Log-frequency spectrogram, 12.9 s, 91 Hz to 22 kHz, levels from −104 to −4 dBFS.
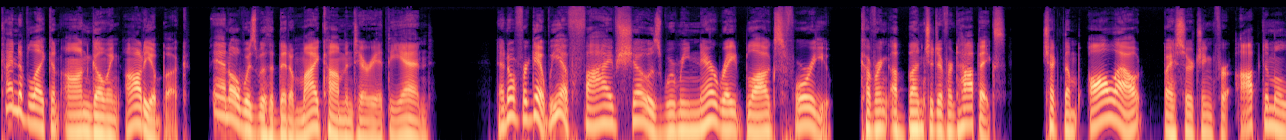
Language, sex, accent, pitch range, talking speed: English, male, American, 110-165 Hz, 205 wpm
